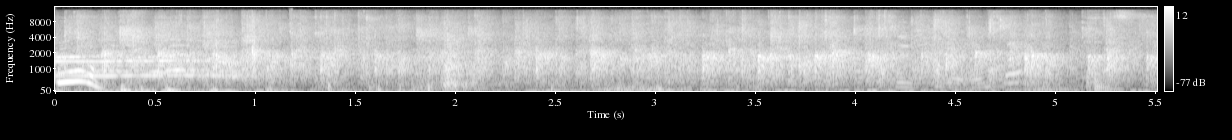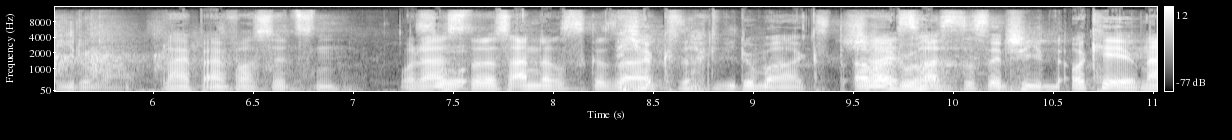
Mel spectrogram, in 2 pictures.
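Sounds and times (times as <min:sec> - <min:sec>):
audience applause: 0:00.0 - 0:06.5
speech: 0:05.6 - 0:11.0.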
